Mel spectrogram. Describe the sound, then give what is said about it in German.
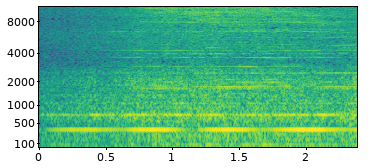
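A woodworking machine in a large production hall cuts barrel staves to length, angles their sides and mills tongue-and-groove joints and the groove for the barrel bottom, running with a steady, fairly loud mechanical whine over a broad rushing noise, holding a constant pitch throughout with no voices. “Die Maschine schneidet jetzt die Tauben ab, passt die Taube oben, macht links und rechts den Winkel hin und macht die Nut und Feder rein und die Nut für den Boden, sodass die Jungs dann innen nur noch zusammensetzen müssen.”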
